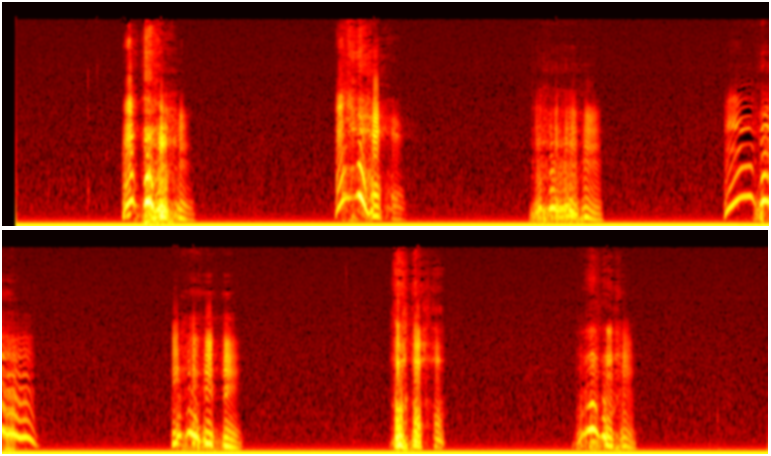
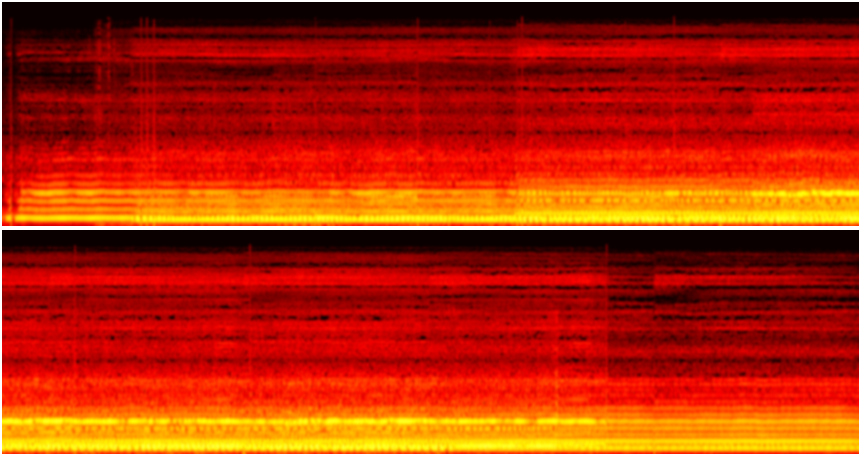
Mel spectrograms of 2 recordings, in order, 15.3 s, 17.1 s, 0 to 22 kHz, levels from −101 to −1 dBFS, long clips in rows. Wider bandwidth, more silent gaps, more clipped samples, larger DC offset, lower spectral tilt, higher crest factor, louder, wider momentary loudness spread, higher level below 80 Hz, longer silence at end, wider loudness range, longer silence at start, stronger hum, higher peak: first, 16 kHz vs 11.5 kHz; neither; neither; first, 4% vs under 0.1%; second, -6 dB/octave vs -9 dB/octave; first, 26 dB vs 14 dB; about the same, -24 LUFS vs -26 LUFS; first, 21 LU vs 7 LU; first, -48 dBFS vs -54 dBFS; first, 1.3 s vs 0 s; first, 9 LU vs 5 LU; about the same, 0 s vs 0.05 s; neither; first, 0 dBFS vs -10 dBFS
